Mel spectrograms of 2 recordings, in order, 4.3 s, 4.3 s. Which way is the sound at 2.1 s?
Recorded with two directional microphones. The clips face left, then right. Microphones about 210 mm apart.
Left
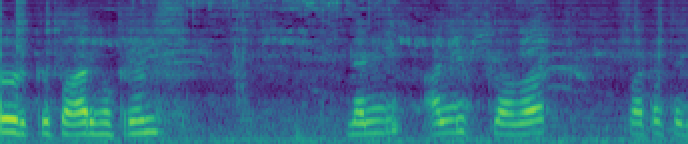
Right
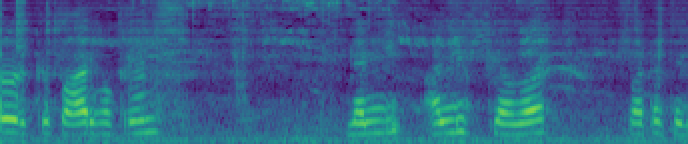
Centre (ahead or behind).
